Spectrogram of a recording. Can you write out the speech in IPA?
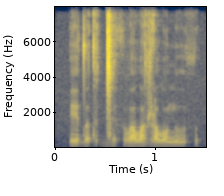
ɪ d̪ ʌ t ə ɡ͡ǀ ɛ θ β ʌ lˠ ʌ z ɭ ə lˠ u n̪ u θ

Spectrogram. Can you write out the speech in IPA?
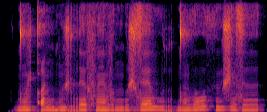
d̪ õ ʒ qʼ i ŋ b ũ ʒ r ɛ f ɛ̃ v ə ŋ o ʒ z ɛ β u r d̪ õ ð o θ ʉ ʒ ɘ z ɘ

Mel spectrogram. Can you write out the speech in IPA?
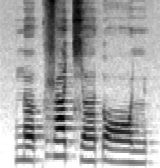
n ɜ k ʐ a t͡ɕ ɜ ɗ ɔ lʲ

